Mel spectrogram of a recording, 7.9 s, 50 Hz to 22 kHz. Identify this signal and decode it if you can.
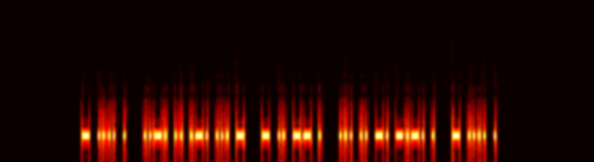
Morse code, heard as a keyed tone, about 34 wpm, 700 Hz. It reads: THE FIRST TIME SINCE THE
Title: Sets of 5 Words Encore 35wpm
